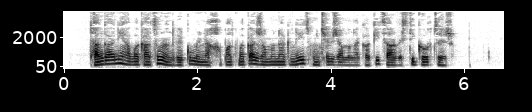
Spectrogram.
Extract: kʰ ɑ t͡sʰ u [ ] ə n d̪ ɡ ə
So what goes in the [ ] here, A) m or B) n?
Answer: B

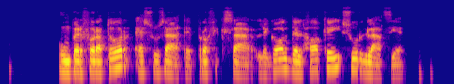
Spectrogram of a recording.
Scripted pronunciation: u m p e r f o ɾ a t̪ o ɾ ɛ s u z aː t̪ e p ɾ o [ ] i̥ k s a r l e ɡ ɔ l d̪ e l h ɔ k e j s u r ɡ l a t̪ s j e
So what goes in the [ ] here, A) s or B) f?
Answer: B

